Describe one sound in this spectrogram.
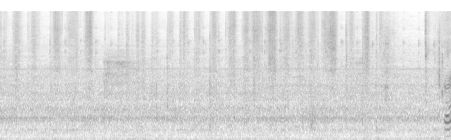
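A stiff brush swishes in quick strokes against a woven basket.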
